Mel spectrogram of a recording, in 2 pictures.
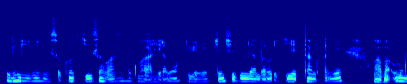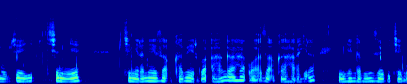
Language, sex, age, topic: Kinyarwanda, male, 25-35, finance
